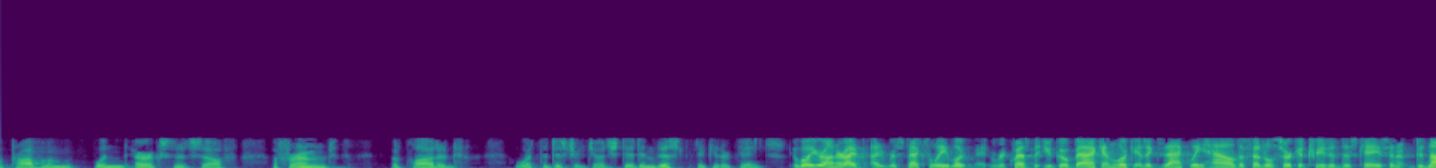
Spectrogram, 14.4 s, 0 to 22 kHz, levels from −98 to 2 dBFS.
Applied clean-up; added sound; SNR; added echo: neural mask model DeepFilterNet 3.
